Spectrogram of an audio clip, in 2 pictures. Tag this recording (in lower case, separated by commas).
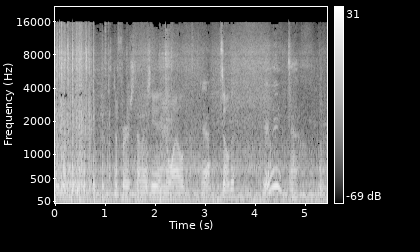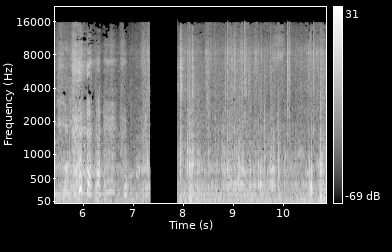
speech, inside a small room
